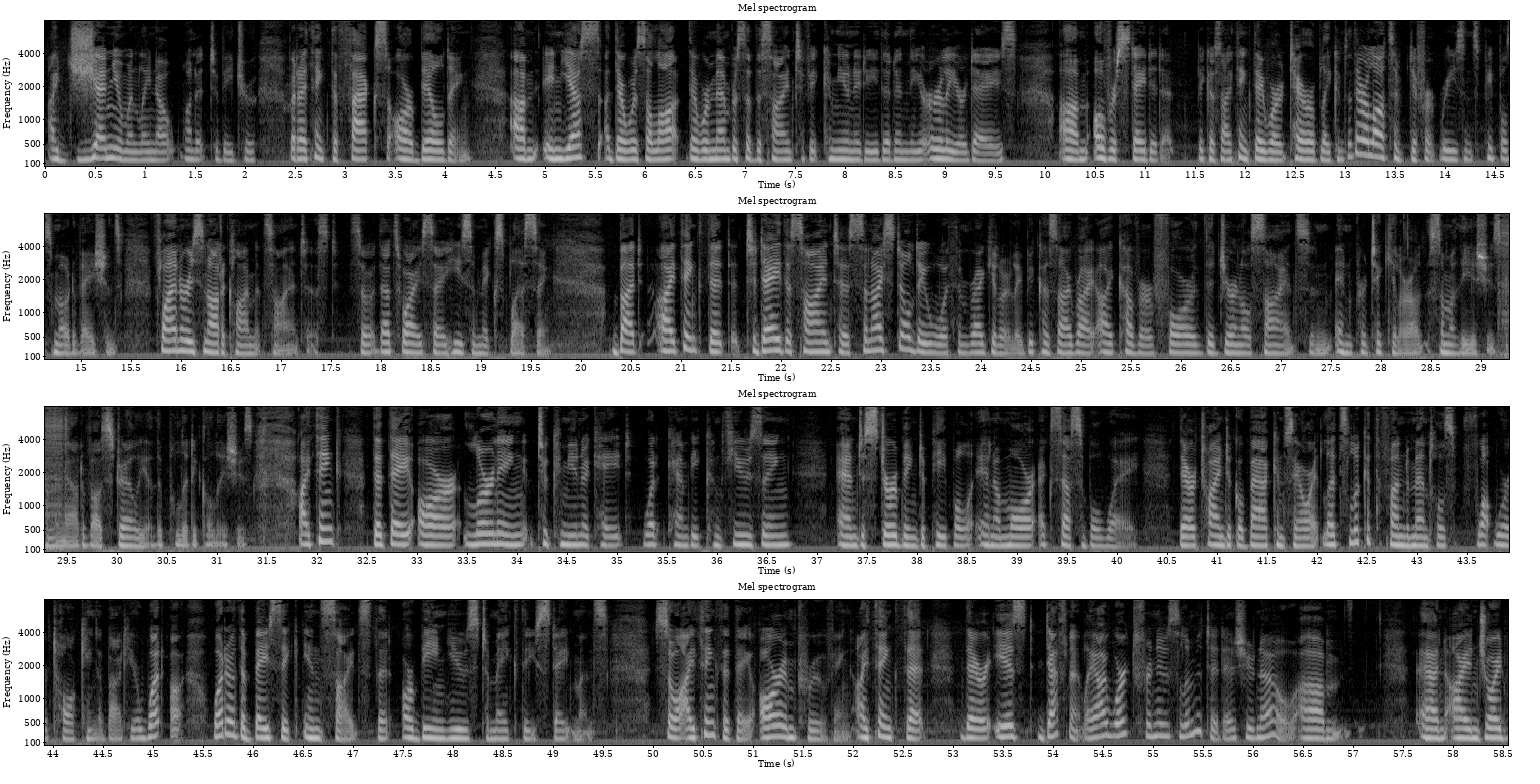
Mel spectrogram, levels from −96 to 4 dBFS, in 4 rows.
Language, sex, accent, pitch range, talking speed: English, female, American, 180-205 Hz, 190 wpm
